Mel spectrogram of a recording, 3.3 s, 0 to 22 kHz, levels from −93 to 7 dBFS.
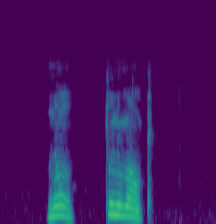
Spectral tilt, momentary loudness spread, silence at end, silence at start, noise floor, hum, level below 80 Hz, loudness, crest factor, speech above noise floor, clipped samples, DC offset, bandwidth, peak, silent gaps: -9 dB/octave; 13 LU; 1 s; 0.75 s; -86 dBFS; none; -72 dBFS; -29 LUFS; 18 dB; 59 dB; under 0.1%; under 0.1%; 4.4 kHz; -14 dBFS; none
